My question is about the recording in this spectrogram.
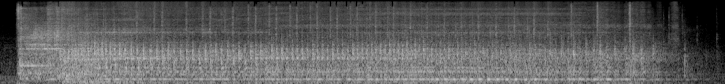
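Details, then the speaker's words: Barn-find GM 292 inline six for a '36 Chevrolet panel truck, running on an engine stand after distributor and timing reset: rough run with loud regular knock about four per second up front; dented oil pan suspected, oil pressure near 40. Engine knock. "Wow. That did not sound good. was that a knock? That was a knock."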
